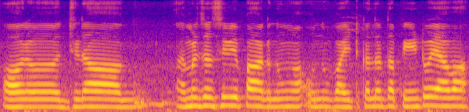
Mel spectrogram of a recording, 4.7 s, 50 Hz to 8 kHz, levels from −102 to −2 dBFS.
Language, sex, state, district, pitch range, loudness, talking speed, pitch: Punjabi, female, Punjab, Kapurthala, 200-220 Hz, -15 LUFS, 165 wpm, 205 Hz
